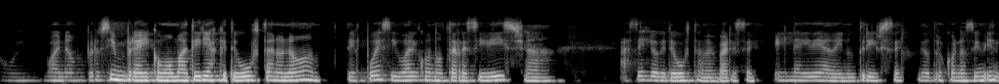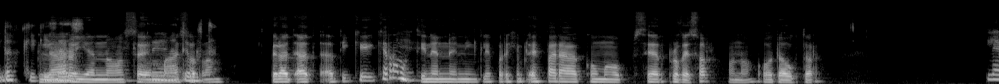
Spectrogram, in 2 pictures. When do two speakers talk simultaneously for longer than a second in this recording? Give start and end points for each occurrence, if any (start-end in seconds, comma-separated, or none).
10.3-12.1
